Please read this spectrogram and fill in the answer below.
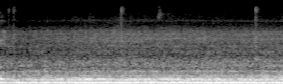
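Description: A steady low hum with a faint steady higher drone over it, even throughout, like the continuous running of a room appliance's motor.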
